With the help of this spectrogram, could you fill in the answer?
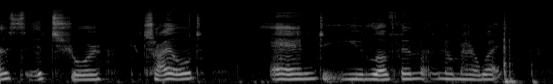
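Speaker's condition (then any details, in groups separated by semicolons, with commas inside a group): Cerebral palsy; unable to walk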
